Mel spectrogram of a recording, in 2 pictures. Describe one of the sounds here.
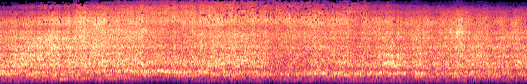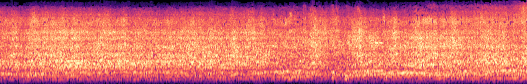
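Race car engines roar loudly as the cars speed around a dirt track.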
